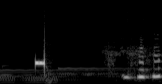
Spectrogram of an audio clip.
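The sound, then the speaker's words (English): A stock availability alarm signals that something became available: a short, sharp electronic beep at a mid pitch, over a faint steady hum, followed about a second later by a few quick tonal chirps. “That alarm was that something when apparently became available, but it's always 3 minutes late.”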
